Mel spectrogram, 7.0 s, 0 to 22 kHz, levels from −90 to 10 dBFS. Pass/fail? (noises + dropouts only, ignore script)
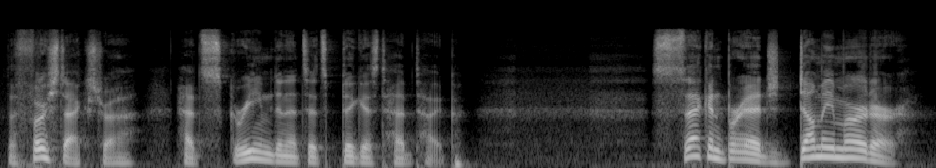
pass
